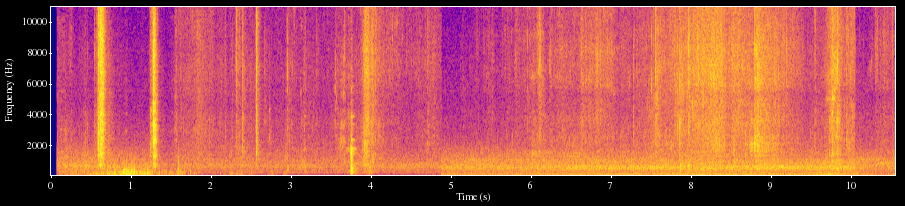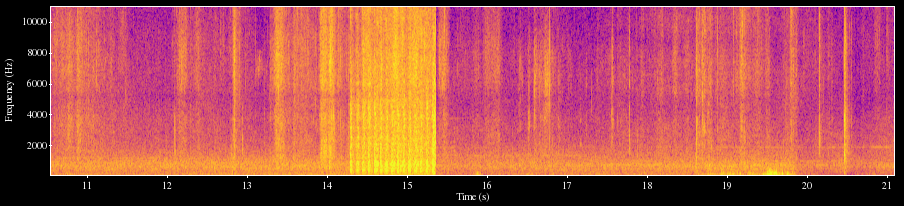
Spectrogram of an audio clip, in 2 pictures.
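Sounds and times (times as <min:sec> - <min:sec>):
movement through dry brush: 0:01.5 - 0:21.0.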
